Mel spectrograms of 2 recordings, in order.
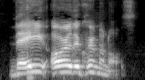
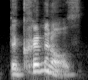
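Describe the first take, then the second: First: "the" punched loud before "criminals", falling hard; stress on THE. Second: "criminals" rising at the end, said as a loud point; rising emphasis. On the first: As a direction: hit "the" and let "criminals" fall. Repeats more forcefully. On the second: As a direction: lift "criminals" into a loud open question. Insists family are the criminals. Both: Real, not acted.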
